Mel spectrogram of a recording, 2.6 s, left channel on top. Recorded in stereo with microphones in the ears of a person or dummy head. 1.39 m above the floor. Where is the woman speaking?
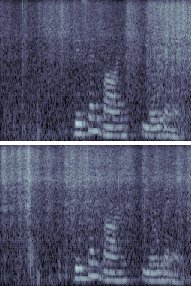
5° left (ahead or behind), 3 m.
